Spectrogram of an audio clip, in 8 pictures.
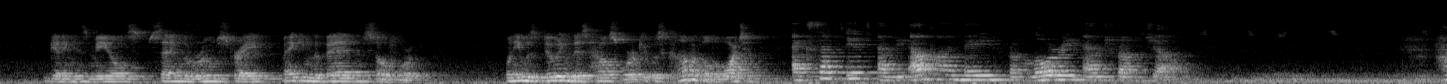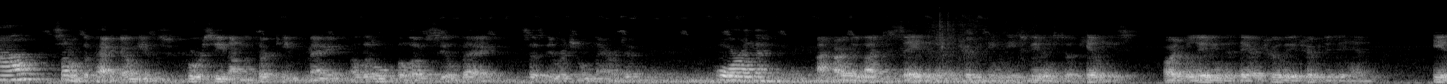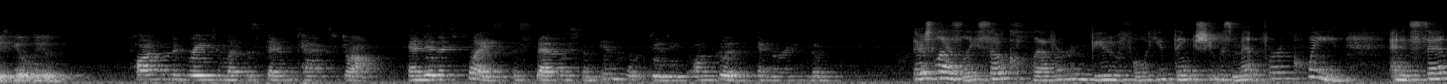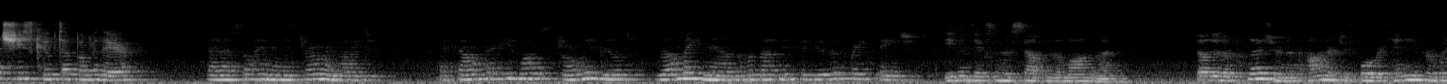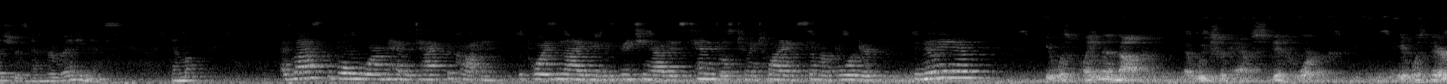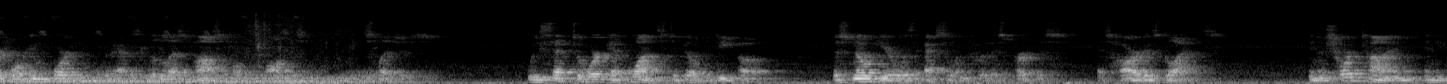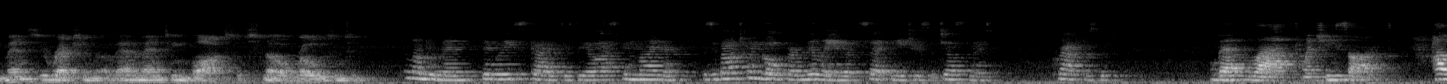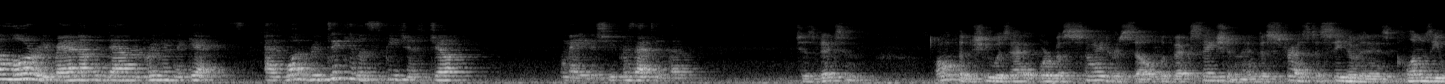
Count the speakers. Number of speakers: ten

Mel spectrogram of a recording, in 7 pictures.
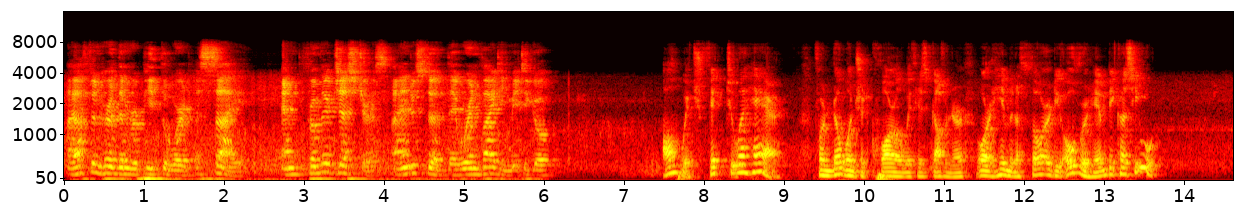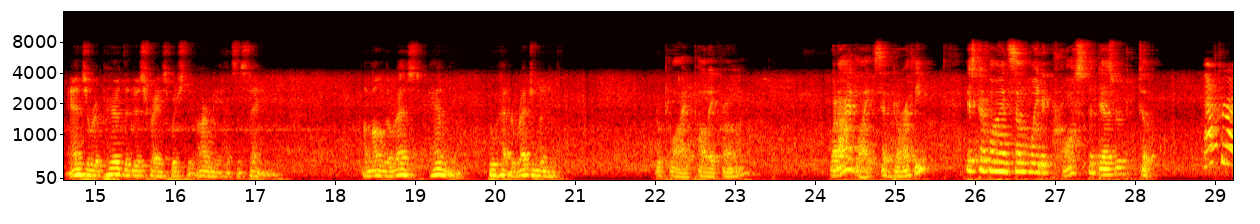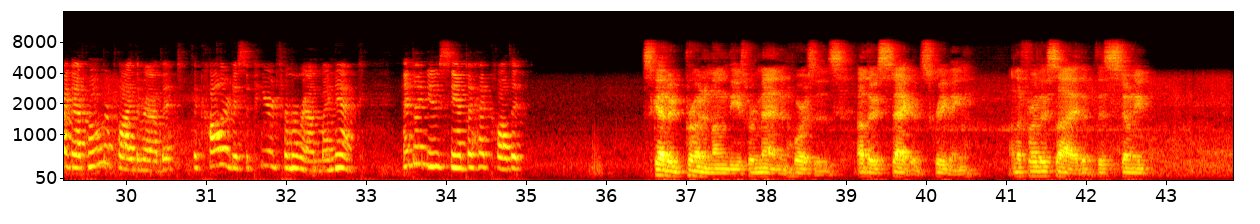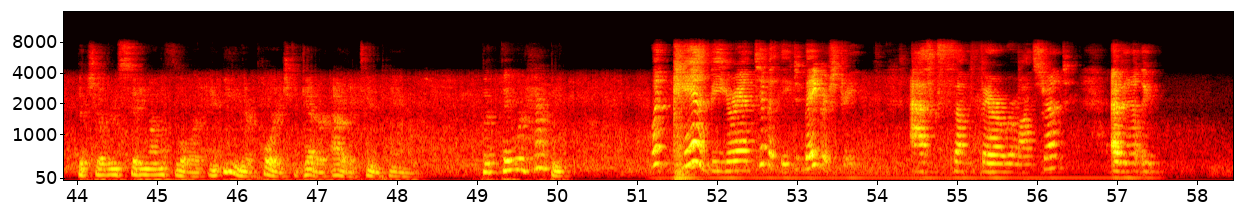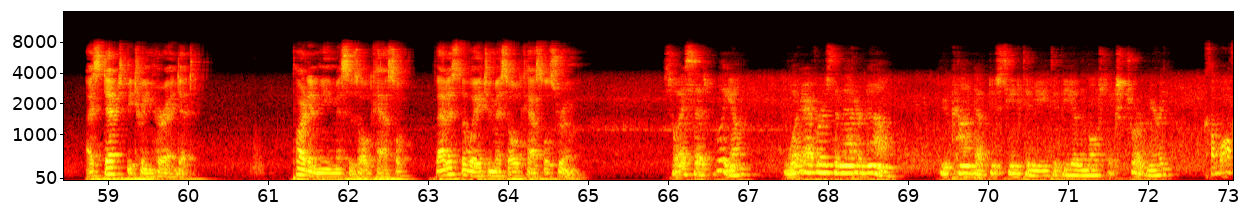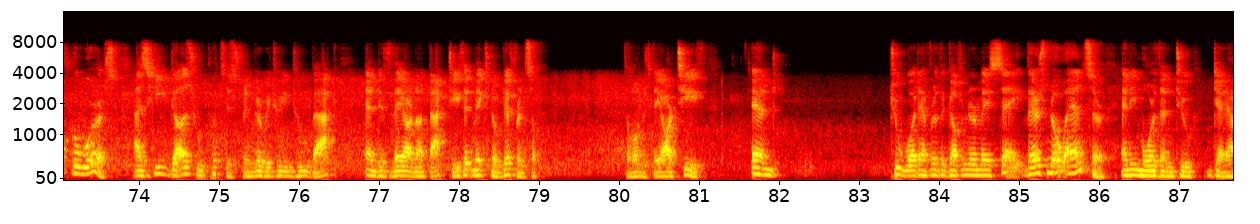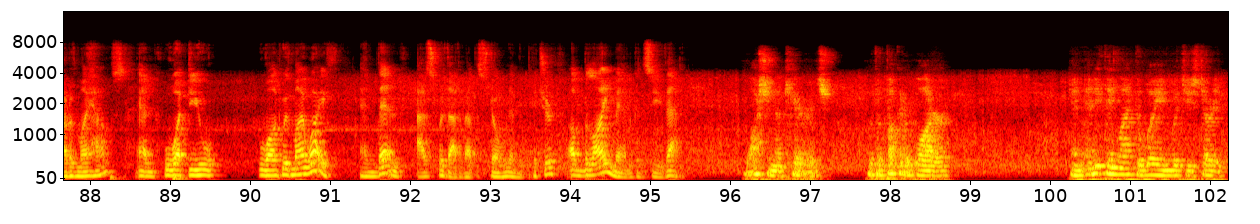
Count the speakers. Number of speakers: ten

